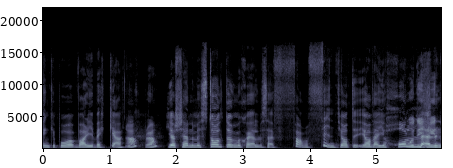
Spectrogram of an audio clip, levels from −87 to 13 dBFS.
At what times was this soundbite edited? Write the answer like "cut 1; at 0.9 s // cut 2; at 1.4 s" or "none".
cut 1; at 4.9 s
